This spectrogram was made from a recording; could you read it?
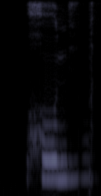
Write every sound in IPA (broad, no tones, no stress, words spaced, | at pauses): xoni̤b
